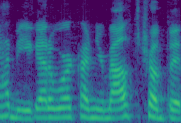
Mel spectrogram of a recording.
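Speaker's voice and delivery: ordinary delivery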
